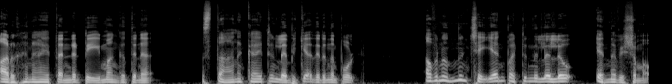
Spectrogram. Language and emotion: Malayalam, sad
